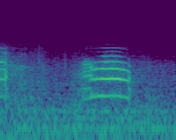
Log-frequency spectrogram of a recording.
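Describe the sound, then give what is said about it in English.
A single drawn-out cat meow, clear, rises out of a low murmuring background and lasts about half a second before fading back into the ambient noise. “Don't hurt the cat.”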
